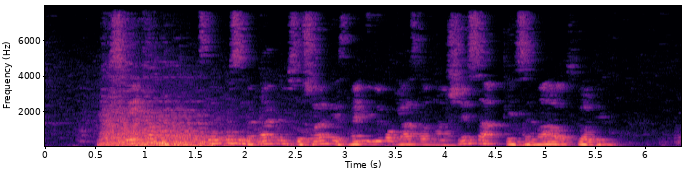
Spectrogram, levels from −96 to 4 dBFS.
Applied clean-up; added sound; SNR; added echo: classical method WPE with log-MMSE.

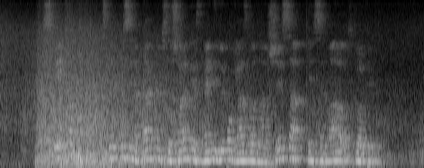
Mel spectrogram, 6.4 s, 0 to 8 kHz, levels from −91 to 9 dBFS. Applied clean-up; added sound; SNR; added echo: none; Thunder / Rain; 6 dB; reverberation time 0.5 s.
